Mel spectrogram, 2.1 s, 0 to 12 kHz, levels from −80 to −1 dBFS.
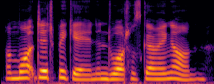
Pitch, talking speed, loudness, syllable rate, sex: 225 Hz, 250 wpm, -18 LUFS, 4.9 syllables/s, female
